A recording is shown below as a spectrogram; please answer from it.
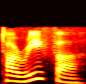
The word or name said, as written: Tarifa, Cape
